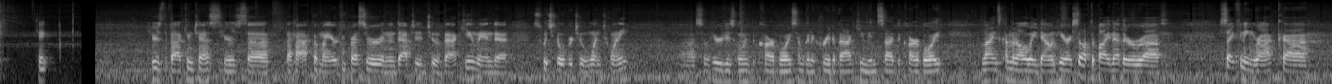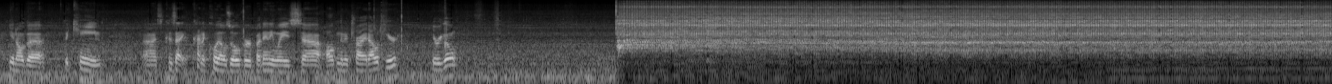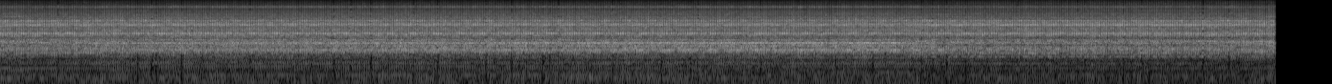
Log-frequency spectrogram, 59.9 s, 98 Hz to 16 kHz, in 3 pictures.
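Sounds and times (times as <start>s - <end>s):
air compressor running: 1.4s - 59.1s.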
